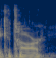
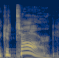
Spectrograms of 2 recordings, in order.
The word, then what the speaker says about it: Qatar: I'm going to say Qatar.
